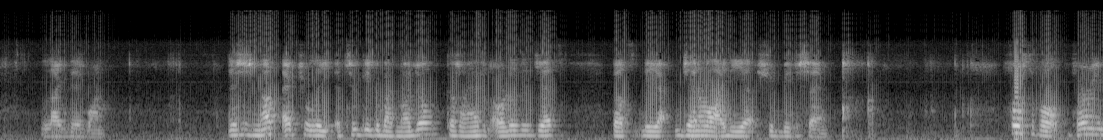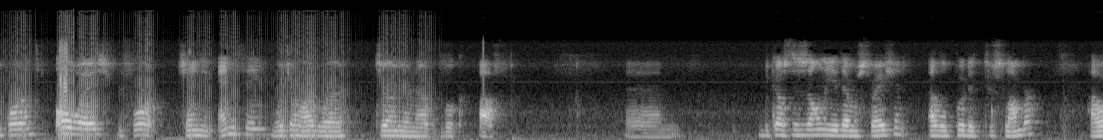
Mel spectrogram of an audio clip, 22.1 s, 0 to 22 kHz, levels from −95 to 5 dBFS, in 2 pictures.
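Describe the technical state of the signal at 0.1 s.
At 0.1 s the signal is affected by buffer tearing, which runs from the start of the clip to about 15.45 s. The writer and the hardware reader of the ring buffer have drifted out of step, so in every period a small slice, a few percent, still holds audio from roughly 40 ms earlier, spliced in with hard joins. Those discontinuities repeat at 50 Hz, which fits a 20 ms buffer period, and produce a steady robotic buzz wherever sound is present.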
